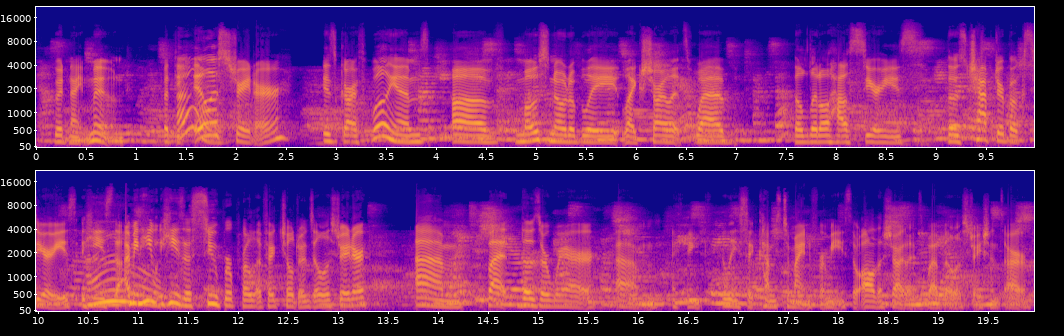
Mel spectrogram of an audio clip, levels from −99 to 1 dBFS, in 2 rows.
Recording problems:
background chatter; loud; throughout; 2 voices, 9 dB below the speech

